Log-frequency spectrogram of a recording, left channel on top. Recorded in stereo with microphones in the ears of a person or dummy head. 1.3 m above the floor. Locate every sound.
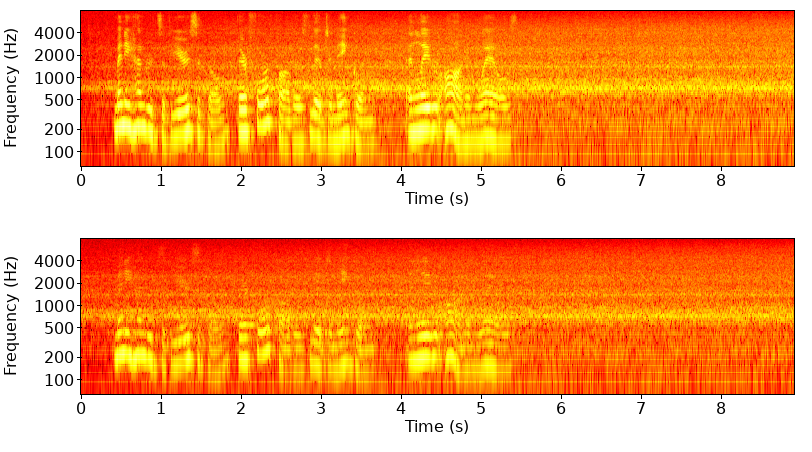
0.4 s a woman speaking: 55° left (ahead or behind), 1.2 m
